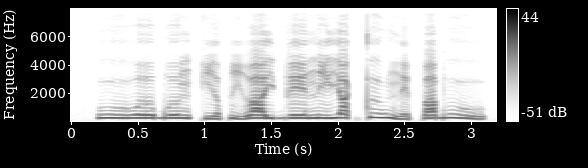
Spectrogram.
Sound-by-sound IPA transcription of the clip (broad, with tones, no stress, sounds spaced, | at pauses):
ʋ uː˧ ʋ ɤː˧ b ɤː˧ ŋ k i˩ ə̯ p i˧˩ ʋ a˧ j b eː˧ n i˧ j a˧ k̚ t̪ ɯː˧ w n e˩ p a˧˥ b uː˥˨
